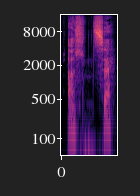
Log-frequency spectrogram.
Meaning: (particle) 1. first 2. before; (interjection) wait, hold on
- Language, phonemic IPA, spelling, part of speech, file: Navajo, /ʔɑ́ɬt͡sʰɛ́/, áłtsé, particle / interjection, Nv-áłtsé.ogg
